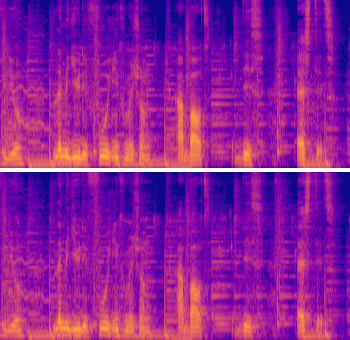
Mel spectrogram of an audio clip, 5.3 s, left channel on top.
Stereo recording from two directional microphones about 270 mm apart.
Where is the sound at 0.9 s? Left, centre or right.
Centre.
